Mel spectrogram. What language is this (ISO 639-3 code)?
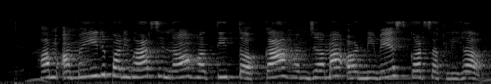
mag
